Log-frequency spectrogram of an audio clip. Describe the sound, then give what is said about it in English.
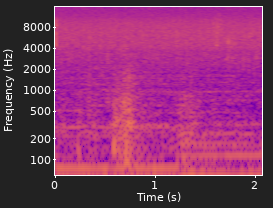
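Heavy, steady rain pours down in a dense hiss while a low rumble of thunder rolls underneath, swelling briefly near the middle. No voices are heard. “The Book of Umbra was stormy and moody, as usual. But page 57 meant rain cold hard rain.”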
